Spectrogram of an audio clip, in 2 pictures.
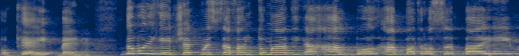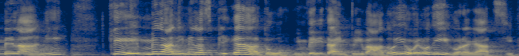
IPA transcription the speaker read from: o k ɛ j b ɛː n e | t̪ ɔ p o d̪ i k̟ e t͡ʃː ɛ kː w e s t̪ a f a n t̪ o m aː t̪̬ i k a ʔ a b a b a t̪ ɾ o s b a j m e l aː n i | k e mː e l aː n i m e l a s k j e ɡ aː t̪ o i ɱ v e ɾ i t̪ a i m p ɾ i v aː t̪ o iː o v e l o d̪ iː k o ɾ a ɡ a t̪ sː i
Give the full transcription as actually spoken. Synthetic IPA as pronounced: o k ɛ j b ɛː n e | d̪ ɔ p o d̪ i k̟ e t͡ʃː ɛ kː w e s t̪ a f a n t̪ o m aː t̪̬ i k a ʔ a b a b a t̪ ɾ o s b a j m e l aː n i | k e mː e l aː n i m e l a s p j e ɡ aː t̪ o i ɱ v e ɾ i t̪ a i m p ɾ i v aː t̪ o iː o v e l o d̪ iː k o ɾ a ɡ a t̪ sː i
